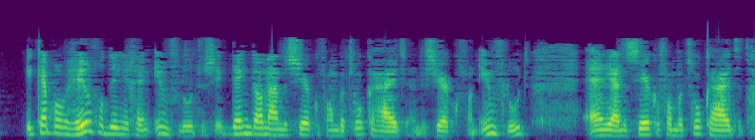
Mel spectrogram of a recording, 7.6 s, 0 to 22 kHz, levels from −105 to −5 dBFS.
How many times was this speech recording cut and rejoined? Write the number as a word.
zero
